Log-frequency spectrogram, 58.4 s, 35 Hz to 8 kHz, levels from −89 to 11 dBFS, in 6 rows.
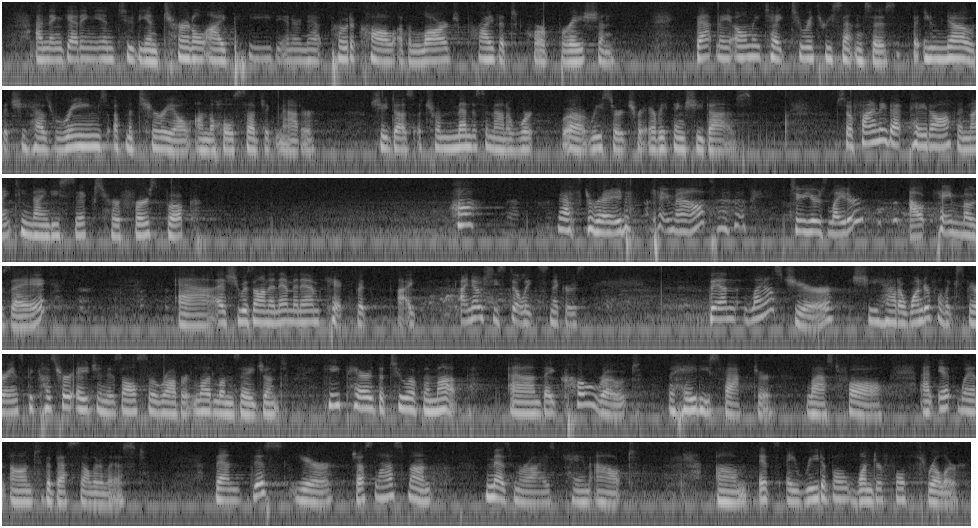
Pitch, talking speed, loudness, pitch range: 190 Hz, 145 wpm, -27 LUFS, 165-215 Hz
